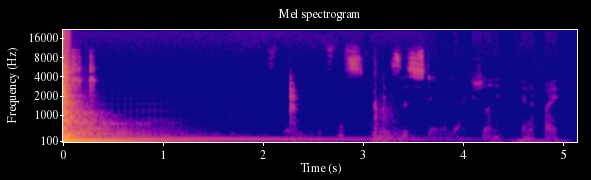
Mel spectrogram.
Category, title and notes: Music > Solo percussion
Med-low Tom - Oneshot 52 12 inch Sonor Force 3007 Maple Rack
acoustic, beat, drum, drumkit, drums, flam, kit, loop, maple, Medium-Tom, med-tom, oneshot, perc, percussion, quality, real, realdrum, recording, roll, Tom, tomdrum, toms, wood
